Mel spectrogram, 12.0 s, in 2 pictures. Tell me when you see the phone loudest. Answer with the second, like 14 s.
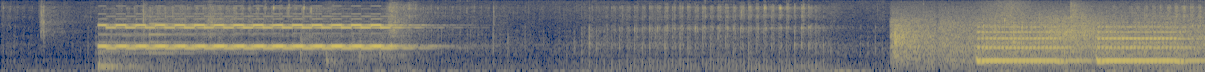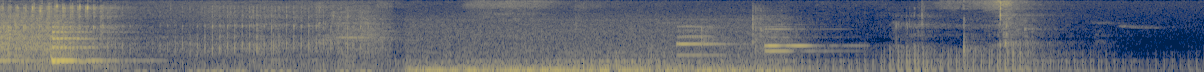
6 s.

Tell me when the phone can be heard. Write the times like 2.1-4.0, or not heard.
0.5-2.0, 4.5-6.5, 8.0-10.1.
